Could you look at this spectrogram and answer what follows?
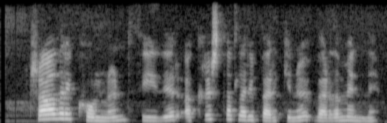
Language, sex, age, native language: Icelandic, female, 30-39, Icelandic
